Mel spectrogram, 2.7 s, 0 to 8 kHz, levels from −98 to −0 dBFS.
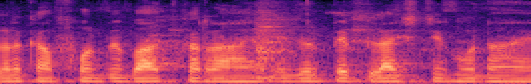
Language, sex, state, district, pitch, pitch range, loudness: Hindi, female, Punjab, Fazilka, 110 Hz, 105-110 Hz, -21 LUFS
